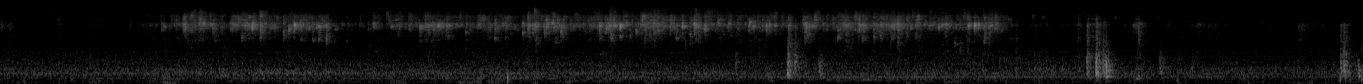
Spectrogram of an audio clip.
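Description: Aquarium water fizzing with fine bubbles, a high hiss that comes up about two seconds in and falls away about ten seconds in. A few light clicks follow near the end.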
